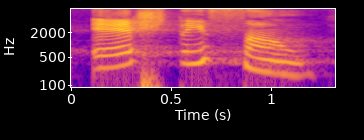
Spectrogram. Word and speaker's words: extensão: Aí, X com som de S. Extensão. Observe que tem o X, mas na minha pronúncia sai um S.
